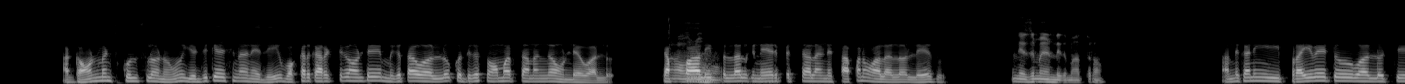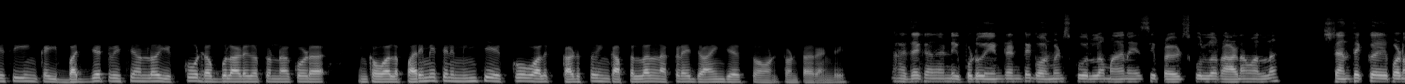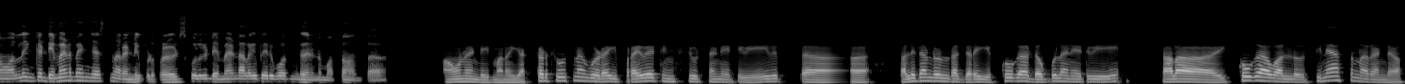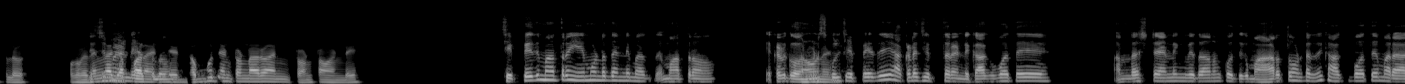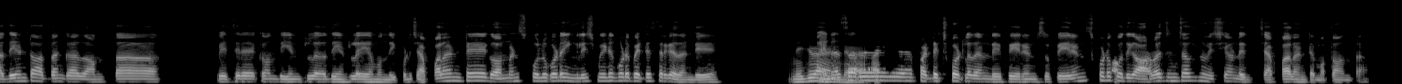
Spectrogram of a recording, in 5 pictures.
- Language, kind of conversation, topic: Telugu, podcast, పరిమిత బడ్జెట్‌లో ఒక నైపుణ్యాన్ని ఎలా నేర్చుకుంటారు?
- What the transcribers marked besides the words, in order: in English: "గవర్నమెంట్ స్కూల్స్‌లోనూ ఎడ్యుకేషన్"; in English: "కరెక్ట్‌గా"; in English: "బడ్జెట్"; in English: "జాయిన్"; in English: "గవర్నమెంట్ స్కూల్‌లో"; in English: "ప్రైవేట్ స్కూల్‌లో"; in English: "డిమాండ్"; in English: "ప్రైవేట్ స్కూల్‌కి"; in English: "ప్రైవేట్ ఇన్‌స్టిట్యూట్స్"; other background noise; in English: "గవర్నమెంట్ స్కూల్"; in English: "అండర్‌స్టాండింగ్"; in English: "గవర్నమెంట్ స్కూల్‌లో"; in English: "ఇంగ్లీష్ మీడియం"; in English: "పేరెంట్స్. పేరెంట్స్"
